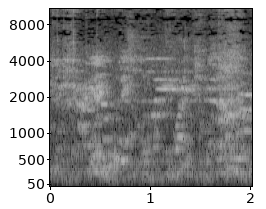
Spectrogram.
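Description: Indistinct talking that the recogniser could not make out, with faint music underneath.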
